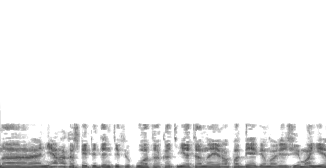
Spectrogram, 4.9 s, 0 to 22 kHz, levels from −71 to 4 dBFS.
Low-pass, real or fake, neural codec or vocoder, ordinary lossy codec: 7.2 kHz; fake; codec, 16 kHz, 8 kbps, FreqCodec, larger model; MP3, 24 kbps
